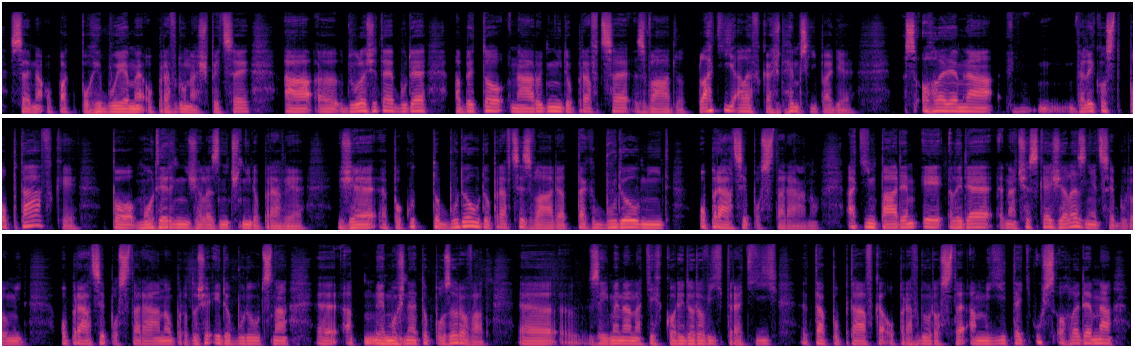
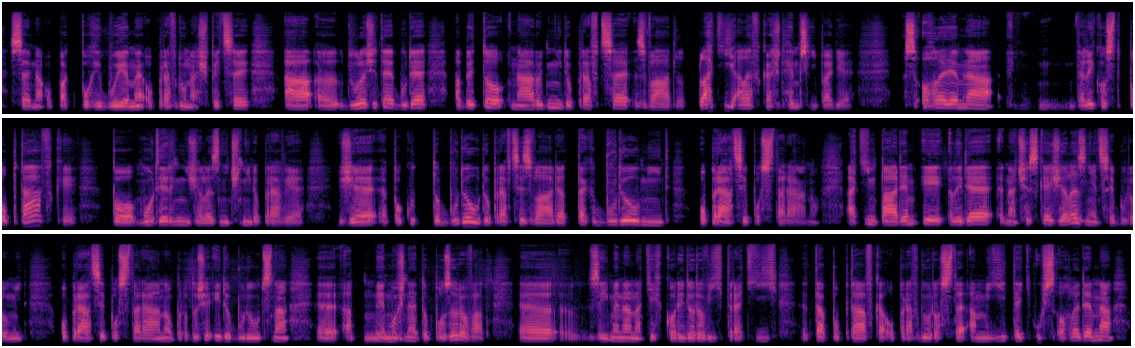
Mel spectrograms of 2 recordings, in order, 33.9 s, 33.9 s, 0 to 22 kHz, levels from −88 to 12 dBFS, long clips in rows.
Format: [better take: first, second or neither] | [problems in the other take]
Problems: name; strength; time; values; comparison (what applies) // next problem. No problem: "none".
first | thin; very; fading below 300 Hz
